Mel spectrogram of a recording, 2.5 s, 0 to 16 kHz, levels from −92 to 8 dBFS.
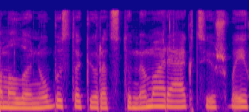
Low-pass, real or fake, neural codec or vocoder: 10.8 kHz; real; none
